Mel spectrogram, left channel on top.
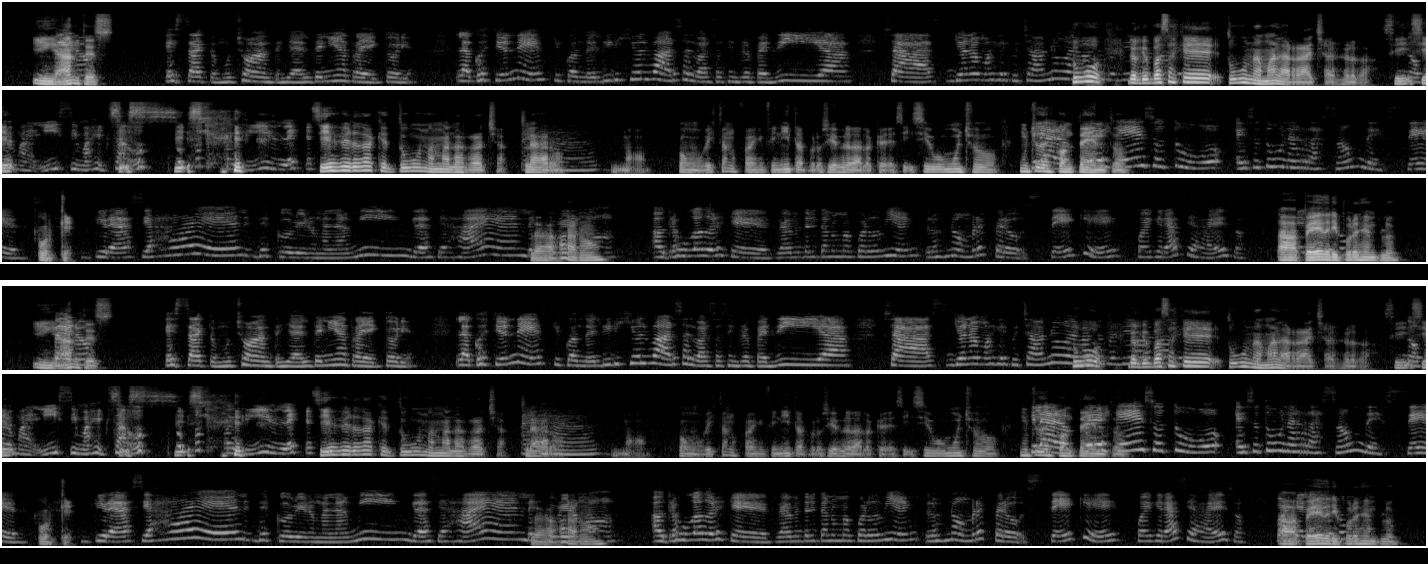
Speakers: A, on the left; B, on the right.
A: Y
B: pero
A: antes,
B: Exacto, mucho antes, ya él tenía trayectoria. La cuestión es que cuando él dirigió el Barça, el Barça siempre perdía. O sea, s- yo nada más que escuchaba, no,
A: tuvo,
B: el Barça perdió,
A: lo que pasa
B: no,
A: es
B: ¿qué
A: que
B: tal?
A: tuvo una mala racha, es verdad. Sí,
B: No,
A: sí,
B: pero malísimas, Hexau.
A: Sí, sí,
B: <laughs>
A: sí, <laughs>
B: Horrible.
A: sí es verdad que tuvo una mala racha, claro.
B: Ajá.
A: No, como vista no fue infinita, pero sí es verdad lo que decís. Sí hubo mucho, mucho
B: Claro,
A: descontento.
B: pero es que eso tuvo, eso tuvo una razón de ser.
A: ¿Por qué?
B: Gracias a él descubrieron a Lamin, gracias a él
A: Claro.
B: descubrieron a, a otros jugadores que realmente ahorita no me acuerdo bien los nombres, pero sé que fue gracias a eso, porque
A: A
B: él
A: Pedri,
B: le dio como,
A: por ejemplo.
